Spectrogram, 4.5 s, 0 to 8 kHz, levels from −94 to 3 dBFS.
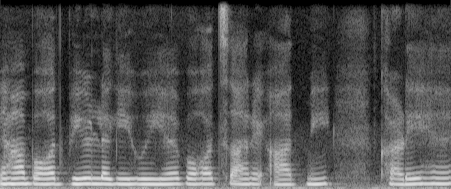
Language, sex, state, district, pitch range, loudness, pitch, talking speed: Hindi, female, Uttar Pradesh, Muzaffarnagar, 225-230 Hz, -14 LUFS, 225 Hz, 145 wpm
